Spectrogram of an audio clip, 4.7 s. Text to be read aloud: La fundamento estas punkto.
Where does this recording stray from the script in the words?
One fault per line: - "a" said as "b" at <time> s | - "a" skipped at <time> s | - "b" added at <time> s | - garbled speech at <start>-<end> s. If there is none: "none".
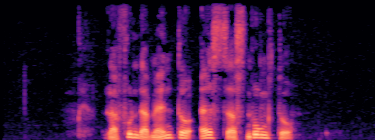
none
